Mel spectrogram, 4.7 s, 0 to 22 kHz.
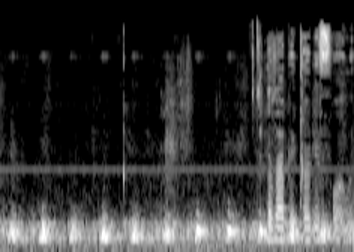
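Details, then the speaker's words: Fetal heartbeat on the fetal monitor in labor and delivery triage at 34 weeks pregnant. The mother had sharp pain and pressure, and the baby is head down. Rapid, regular whooshing pulses at roughly 140–150 per minute, with brief talk at the end. "I just had a very very sharp pain look at hear the heartbeat they got me on the [Music] monitor this is what they got me on"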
